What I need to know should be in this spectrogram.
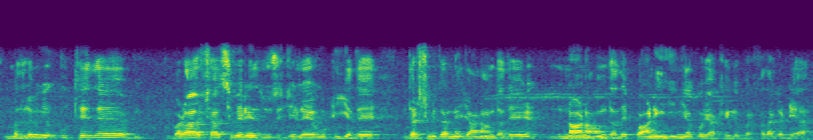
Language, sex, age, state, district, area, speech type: Dogri, male, 45-60, Jammu and Kashmir, Jammu, urban, spontaneous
